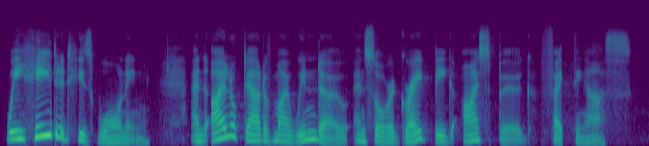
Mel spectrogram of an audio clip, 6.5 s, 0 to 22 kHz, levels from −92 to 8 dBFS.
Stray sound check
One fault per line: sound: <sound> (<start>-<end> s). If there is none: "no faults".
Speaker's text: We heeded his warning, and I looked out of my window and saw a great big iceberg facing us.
sound: dropout (5.6-5.7 s)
